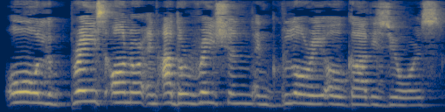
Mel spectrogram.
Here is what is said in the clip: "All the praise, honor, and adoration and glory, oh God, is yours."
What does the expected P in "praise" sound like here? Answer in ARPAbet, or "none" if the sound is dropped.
B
